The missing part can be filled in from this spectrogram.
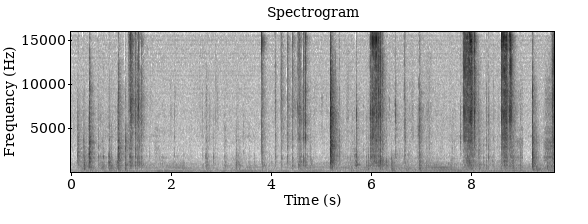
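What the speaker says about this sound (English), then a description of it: "So we're going to get that T25 and we'll take those bolts loose." A T25 Torx driver loosening bolts on a 2024 BMW 1250 GSA motorcycle, heard as scattered close metallic clicks and short rasping turns, separated by quiet pauses.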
